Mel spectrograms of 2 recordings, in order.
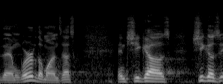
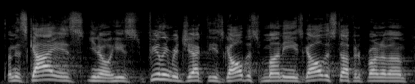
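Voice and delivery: raised, louder preaching voice that presses each question; preaching at full force; 6 semitones higher, 8 dB louder than usual. Acted. Pastor urges the listeners with fervent, raised preaching.

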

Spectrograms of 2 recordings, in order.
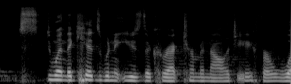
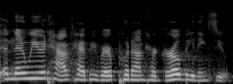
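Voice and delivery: ordinary talk

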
